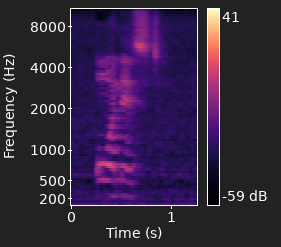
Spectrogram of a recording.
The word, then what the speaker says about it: honest: vowel, for example, R, honest, so you will always put an before that because H is silent in these words and it is starting with the sound of a vowel.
